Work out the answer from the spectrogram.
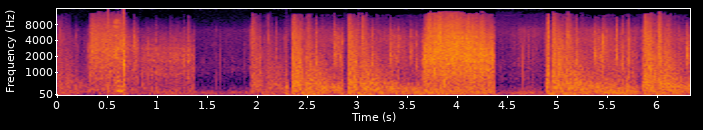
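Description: Artillery fire from a Mexican barrage against the Alamo's outer wall: many loud, heavy booms and blasts in close succession, with rough rumbling between the bursts.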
